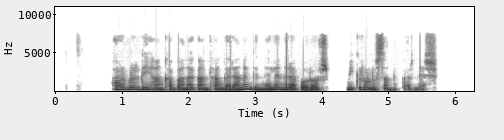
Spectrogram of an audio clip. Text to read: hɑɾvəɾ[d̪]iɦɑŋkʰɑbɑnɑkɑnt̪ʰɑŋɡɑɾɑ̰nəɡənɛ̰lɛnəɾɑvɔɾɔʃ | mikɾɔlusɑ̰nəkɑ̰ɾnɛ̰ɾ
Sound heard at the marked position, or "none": d̪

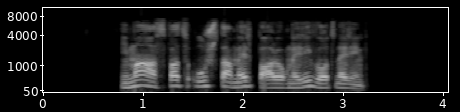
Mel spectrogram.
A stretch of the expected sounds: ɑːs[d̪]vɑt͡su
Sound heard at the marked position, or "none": t̪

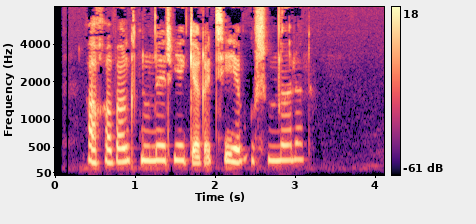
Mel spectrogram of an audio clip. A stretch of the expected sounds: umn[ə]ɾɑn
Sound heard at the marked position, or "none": ɑ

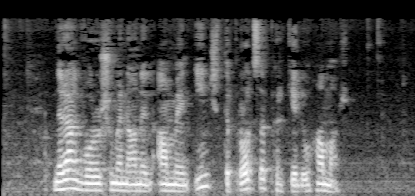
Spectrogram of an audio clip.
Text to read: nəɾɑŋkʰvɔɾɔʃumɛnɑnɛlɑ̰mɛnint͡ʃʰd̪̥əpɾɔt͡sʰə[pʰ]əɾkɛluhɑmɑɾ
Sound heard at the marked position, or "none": pʰ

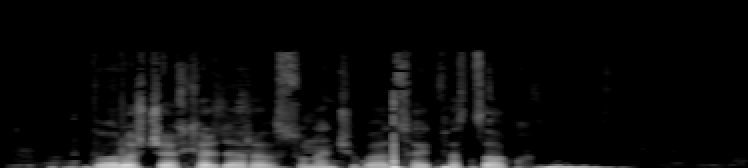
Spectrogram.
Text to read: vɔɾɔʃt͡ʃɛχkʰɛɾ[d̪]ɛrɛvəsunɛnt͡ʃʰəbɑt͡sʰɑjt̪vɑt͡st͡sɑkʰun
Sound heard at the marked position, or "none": d̪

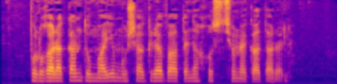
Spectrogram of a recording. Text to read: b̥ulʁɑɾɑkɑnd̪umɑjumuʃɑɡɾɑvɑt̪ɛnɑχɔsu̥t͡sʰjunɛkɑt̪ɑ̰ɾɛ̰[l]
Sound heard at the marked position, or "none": l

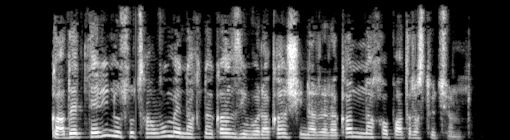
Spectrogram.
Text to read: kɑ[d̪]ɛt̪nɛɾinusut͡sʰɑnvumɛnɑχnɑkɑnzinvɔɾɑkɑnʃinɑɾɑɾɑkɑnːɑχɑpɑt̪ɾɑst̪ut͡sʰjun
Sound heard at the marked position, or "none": d̪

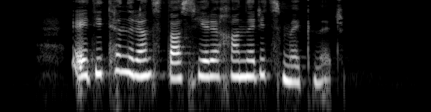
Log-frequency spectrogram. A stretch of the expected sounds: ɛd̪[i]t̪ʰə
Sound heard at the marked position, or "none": i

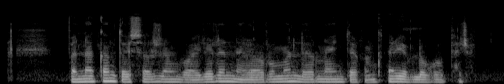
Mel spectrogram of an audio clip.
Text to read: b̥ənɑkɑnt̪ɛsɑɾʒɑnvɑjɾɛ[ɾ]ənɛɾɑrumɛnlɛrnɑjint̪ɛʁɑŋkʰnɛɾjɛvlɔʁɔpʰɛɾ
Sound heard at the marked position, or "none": ɾ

